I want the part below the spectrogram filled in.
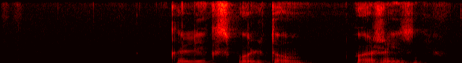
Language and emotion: Russian, sad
